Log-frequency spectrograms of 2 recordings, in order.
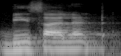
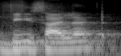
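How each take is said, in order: No difference in how they are said.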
